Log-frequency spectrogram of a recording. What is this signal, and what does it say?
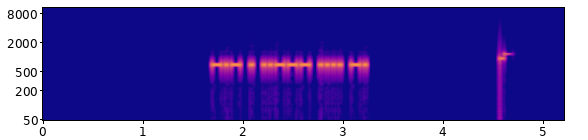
Morse code, heard as a keyed tone, about 37 wpm, 700 Hz. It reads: KE2HN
